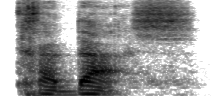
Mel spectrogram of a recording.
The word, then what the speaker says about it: Qadash: So, if you look at the Hebrew, we have ka right here. Then we have have a da and a sha joined together to make dash. So this is how we get kadash.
